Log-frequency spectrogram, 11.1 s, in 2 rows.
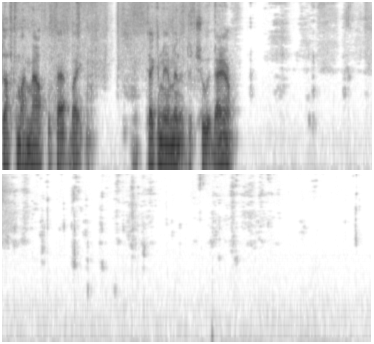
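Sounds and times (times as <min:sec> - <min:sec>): person chewing food: 0:03.5 - 0:11.0.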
